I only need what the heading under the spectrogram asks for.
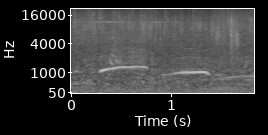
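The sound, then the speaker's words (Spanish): A voice imitates the whistle of a bird from Tuluá, Colombia: two clear, fairly high whistled notes, the first gliding slightly upward and held, the second steady and level, over a faint background hiss. “Y en Tuluá hay un pájaro que suena...”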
